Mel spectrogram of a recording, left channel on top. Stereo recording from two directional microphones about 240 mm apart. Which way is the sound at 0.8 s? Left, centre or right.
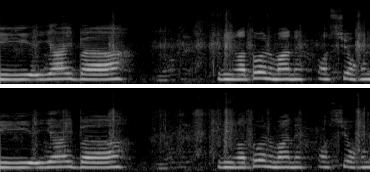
Centre.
